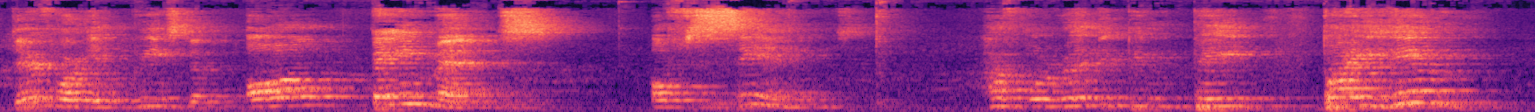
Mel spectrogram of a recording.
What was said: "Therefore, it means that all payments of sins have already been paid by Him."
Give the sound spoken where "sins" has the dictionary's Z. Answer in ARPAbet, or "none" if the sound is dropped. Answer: none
